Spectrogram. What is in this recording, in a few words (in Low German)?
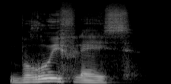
"Broijfläjss", platt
